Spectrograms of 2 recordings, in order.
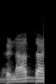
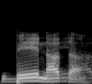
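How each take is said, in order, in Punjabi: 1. ਪਹਿਲਾ ਸਵਰ ਛੋਟੀ 'i' ਧੁਨੀ ਹੈ। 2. ਪਹਿਲਾ ਸਵਰ ਲੰਮੀ 'e' ਧੁਨੀ ਹੈ। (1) "ਸਿਆਰੀ ਉਚਾਰਨ ਨਹੀਂ ਕਰਨੀ, ਬਿਨਾਦਾ ਨਹੀਂ ਕਹਿ ਦੇਣਾ" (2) "ਬੇਨਾਦਾ ਲਾਂ ਦੇ ਨਾਲ"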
